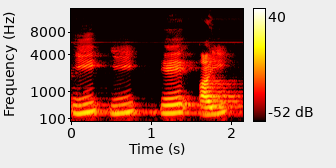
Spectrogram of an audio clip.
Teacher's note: अग्र स्वर जिसमें जीवा का आगे वाला भाग सक्रिय रहता है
